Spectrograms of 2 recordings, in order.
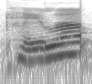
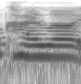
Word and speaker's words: Kyla: name is kyla yes it is actually pronounced as kayla um you can call me kayla or kyla it doesn't matter i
